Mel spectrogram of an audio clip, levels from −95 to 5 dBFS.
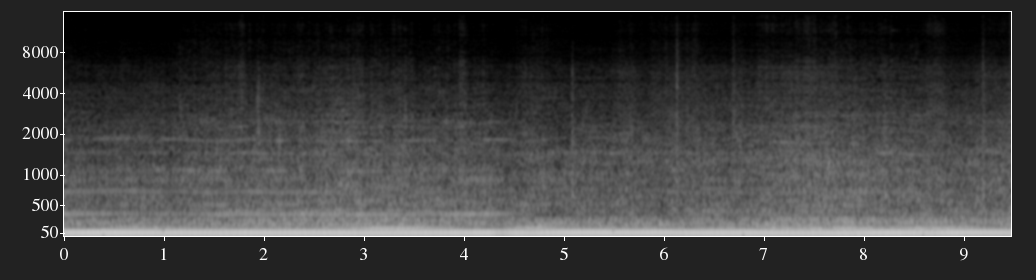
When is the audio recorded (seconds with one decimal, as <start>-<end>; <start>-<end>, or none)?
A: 0.0-0.4; 1.0-5.5; 6.8-8.6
